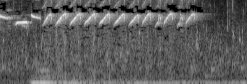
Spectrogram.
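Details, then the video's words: White-eye (pleci) in a training recording, singing clear imitated mantenan phrases. Two high whistles lead into a fast, shrill series of about a dozen rising chips that stop abruptly. A faint low rumble sits underneath. "MASTERAN PLECI NEMBAK MANTENAN JERNIH"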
